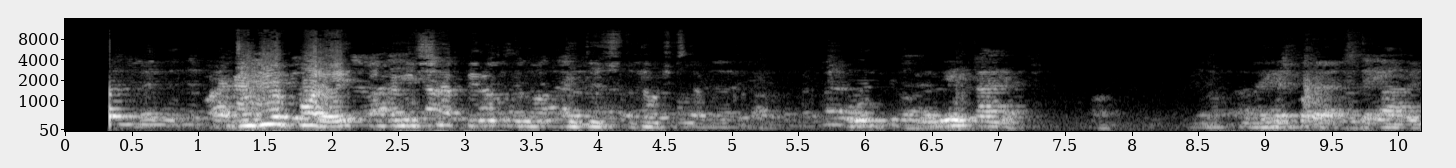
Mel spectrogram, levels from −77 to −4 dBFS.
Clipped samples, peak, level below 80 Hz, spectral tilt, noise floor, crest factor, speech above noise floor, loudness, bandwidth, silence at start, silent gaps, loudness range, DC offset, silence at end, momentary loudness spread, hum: under 0.1%; 0 dBFS; -50 dBFS; -8 dB/octave; -52 dBFS; 16 dB; 35 dB; -16 LUFS; 10 kHz; 0.35 s; none; 9 LU; under 0.1%; 0 s; 23 LU; none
